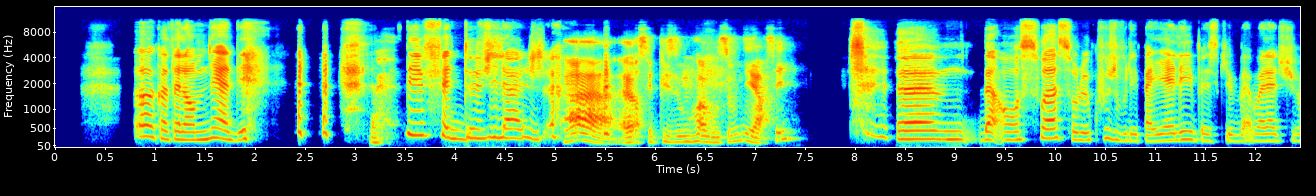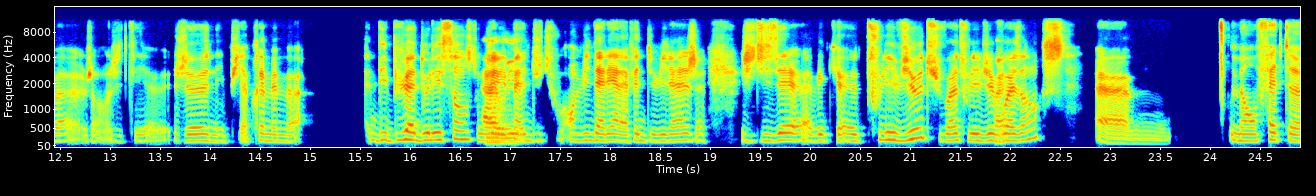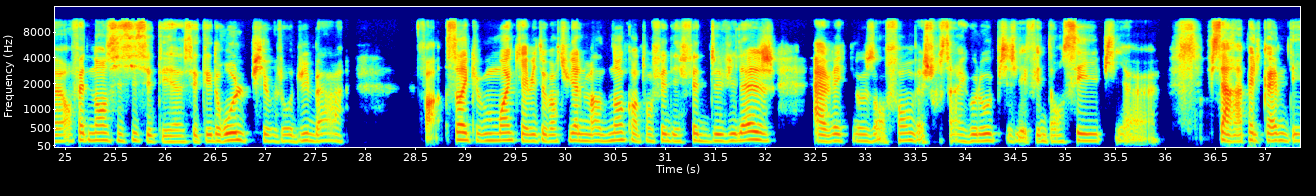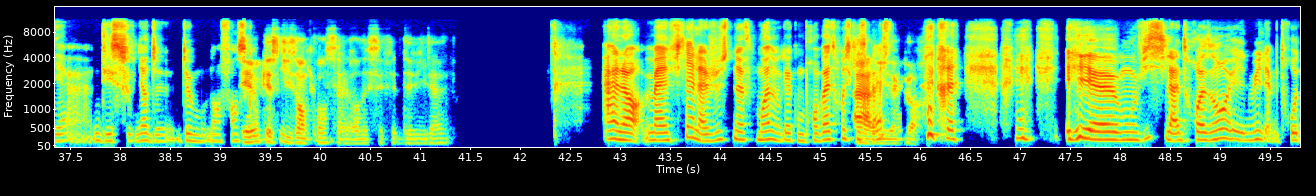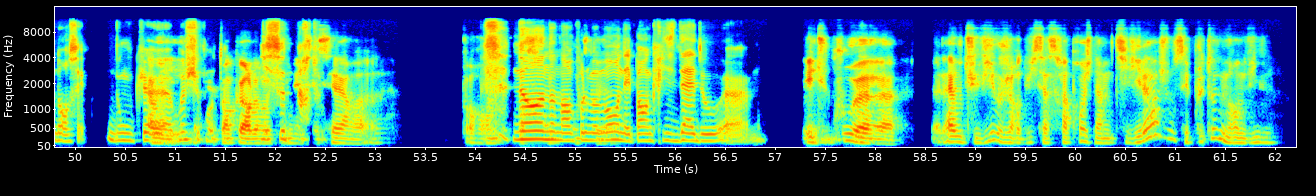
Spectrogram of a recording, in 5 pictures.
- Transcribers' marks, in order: laughing while speaking: "des fêtes de village"; stressed: "Ah"; tapping; other background noise; snort
- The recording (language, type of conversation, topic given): French, podcast, Raconte un souvenir d'enfance lié à tes origines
